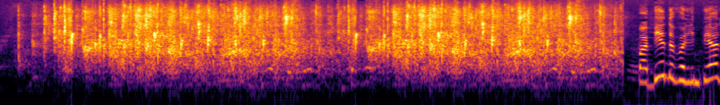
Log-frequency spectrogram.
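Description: A crowd murmurs and chatters in an echoing hall.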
